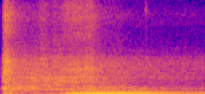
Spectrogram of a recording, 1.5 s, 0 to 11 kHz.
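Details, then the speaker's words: Older Daihatsu Xenia / Toyota Avanza after code 71 (ISC) connector found unlocked and reseated, engine still cold: quick crank, catches at once, short rev, then eases toward an even idle about 1,000 rpm; normal cold start. "Alhamdulillah lihat nyala ya tuh sudah ini masih dingin ya ini baru saya hidupkan nih"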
